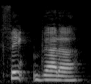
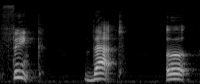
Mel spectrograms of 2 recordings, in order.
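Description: First: The words are linked with unreleased and unaspirated stops. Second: The words are said separately and fully released.

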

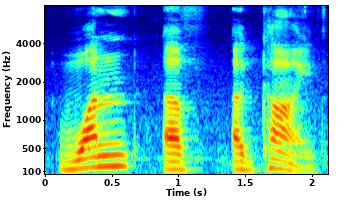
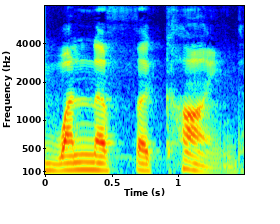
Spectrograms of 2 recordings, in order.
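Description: First: The phrase is said at a normal, careful pace. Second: The phrase is said quickly with the words run together.

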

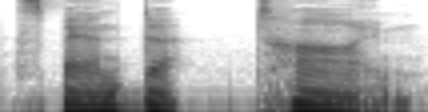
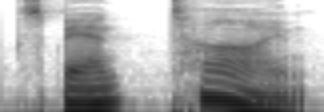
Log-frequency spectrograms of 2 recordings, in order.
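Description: First: The d of spend is clearly released before time. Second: The d of spend is dropped before time. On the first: The speaker calls it wrong. "而不是spend time" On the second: The speaker calls it right. "在口语当中比较常说的一种发音"

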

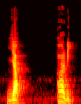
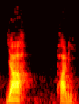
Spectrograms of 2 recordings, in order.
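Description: First: The first syllable stops abruptly before a held beat. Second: The first syllable is stretched out with no stop. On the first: The speaker calls it right. "这种感觉啊。那么它是不是就空了一拍啊？" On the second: The speaker calls it wrong. "不要读长呀，啪里，不行，没有劲儿"

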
